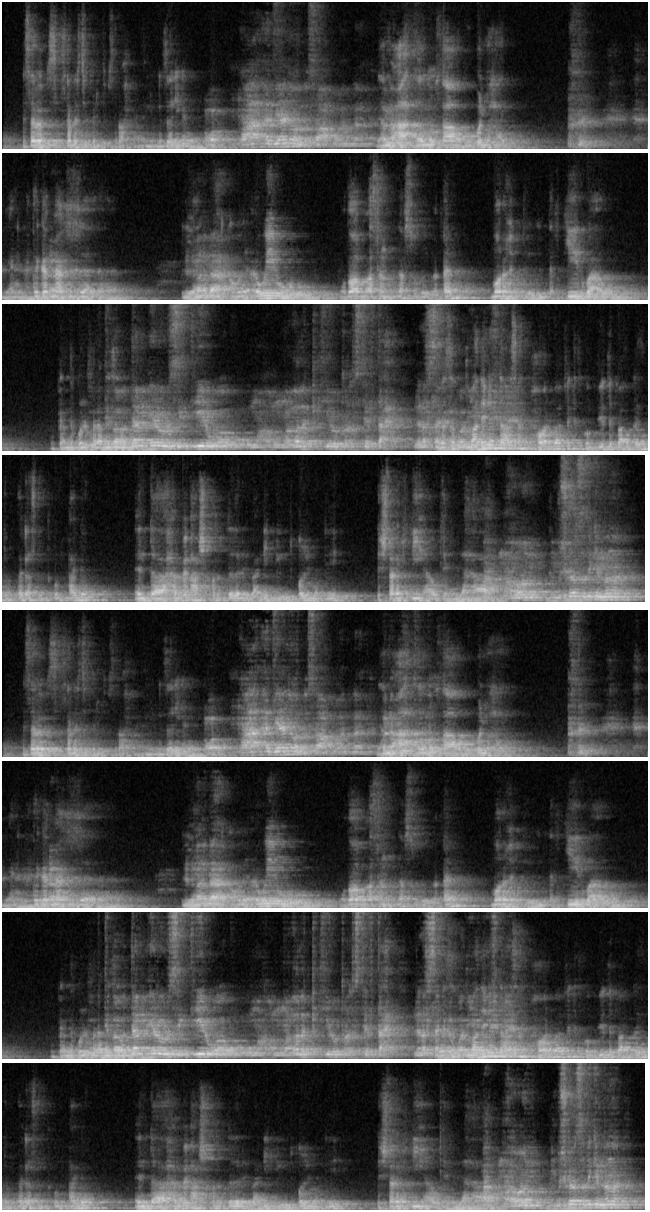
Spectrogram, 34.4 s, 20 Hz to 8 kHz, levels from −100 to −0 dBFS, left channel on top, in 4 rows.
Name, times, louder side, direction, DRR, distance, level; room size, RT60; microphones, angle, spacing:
voice 1, 0.3-2.9 5.0-6.7 8.6-10.2 11.0-14.7 15.1-15.8 16.1-17.0 18.0-19.1 23.0-27.0 27.6-30.3 30.8-32.4 33.1-33.6, left 1 dB, 40° left, 3 dB, 1.5 m, -25 dB
voice 2, 2.7-5.8 7.5-8.5 9.2-9.4 11.0-11.7 18.4-24.1 32.2-34.2, right 1 dB, 35° right, -3 dB, 2.3 m, -26 dB
14.0 x 5.2 x 7.3 m, 1.4 s
head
